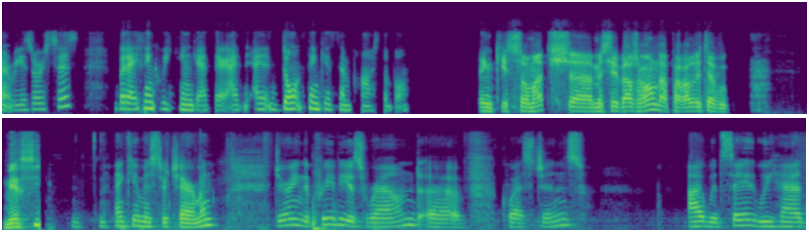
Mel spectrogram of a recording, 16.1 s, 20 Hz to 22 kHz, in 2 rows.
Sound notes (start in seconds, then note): 12.7 speaking French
